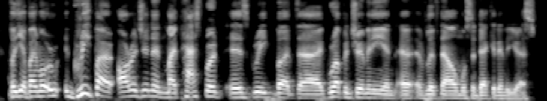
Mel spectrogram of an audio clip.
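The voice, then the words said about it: Slight Greek-German accent. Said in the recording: “you have a little accent ... I'm originally from Greece, born and raised in Germany ... that's kind of where my accent comes from”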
